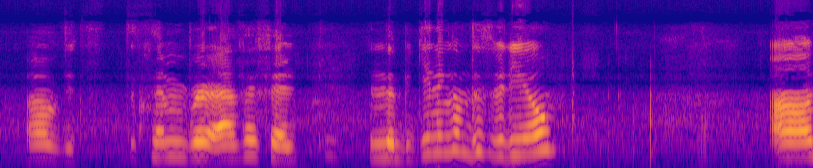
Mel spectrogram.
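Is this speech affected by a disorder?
Yes: cerebral palsy, dystonic hemiplegia.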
